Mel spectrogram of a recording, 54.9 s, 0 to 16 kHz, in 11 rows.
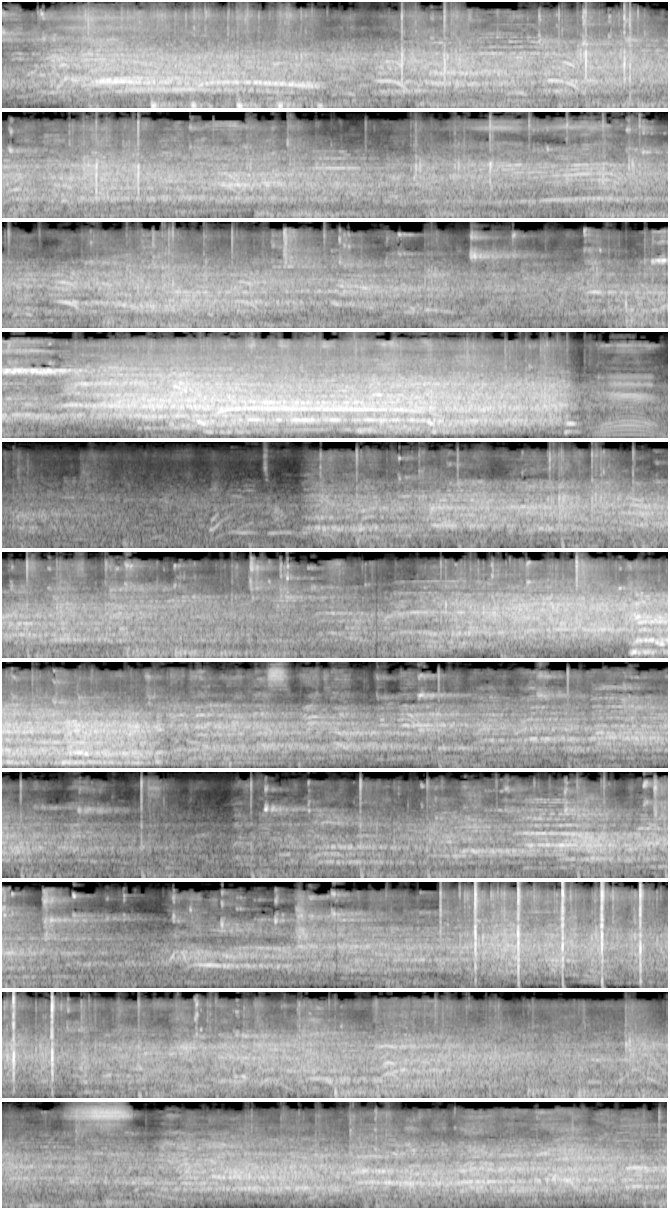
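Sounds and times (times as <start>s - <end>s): crowd chatter: 1.1s - 29.0s, 29.6s - 35.2s, 42.2s - 54.9s
loud nearby voice: 16.1s - 20.0s.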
